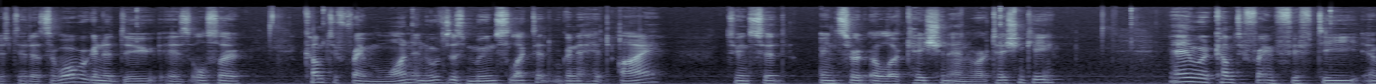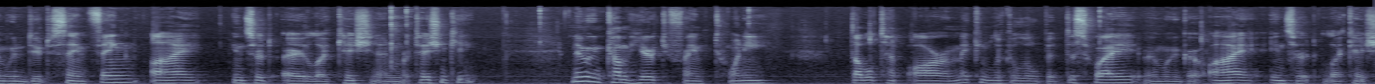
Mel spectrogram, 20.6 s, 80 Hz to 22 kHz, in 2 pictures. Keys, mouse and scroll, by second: 1.1-3.1 drag, 2.7-3.1 scroll up 1, 3.1-8.5 shift+middle drag, 3.4-4.7 scroll up 1, 8.5-18.6 drag, 16.8 r.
